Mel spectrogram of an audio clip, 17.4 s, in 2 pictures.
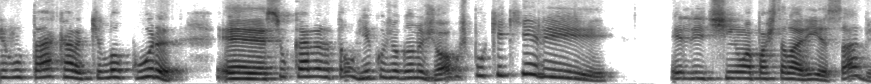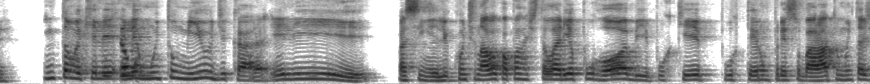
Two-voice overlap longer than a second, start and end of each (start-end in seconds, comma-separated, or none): none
